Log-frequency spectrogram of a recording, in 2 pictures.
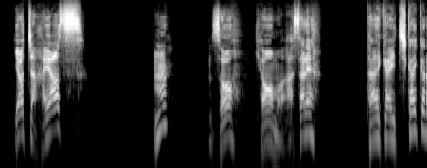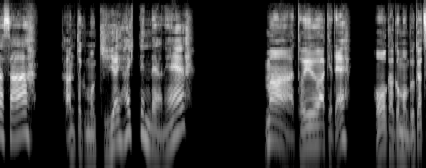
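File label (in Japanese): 明るい高校生, ボイスサンプル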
